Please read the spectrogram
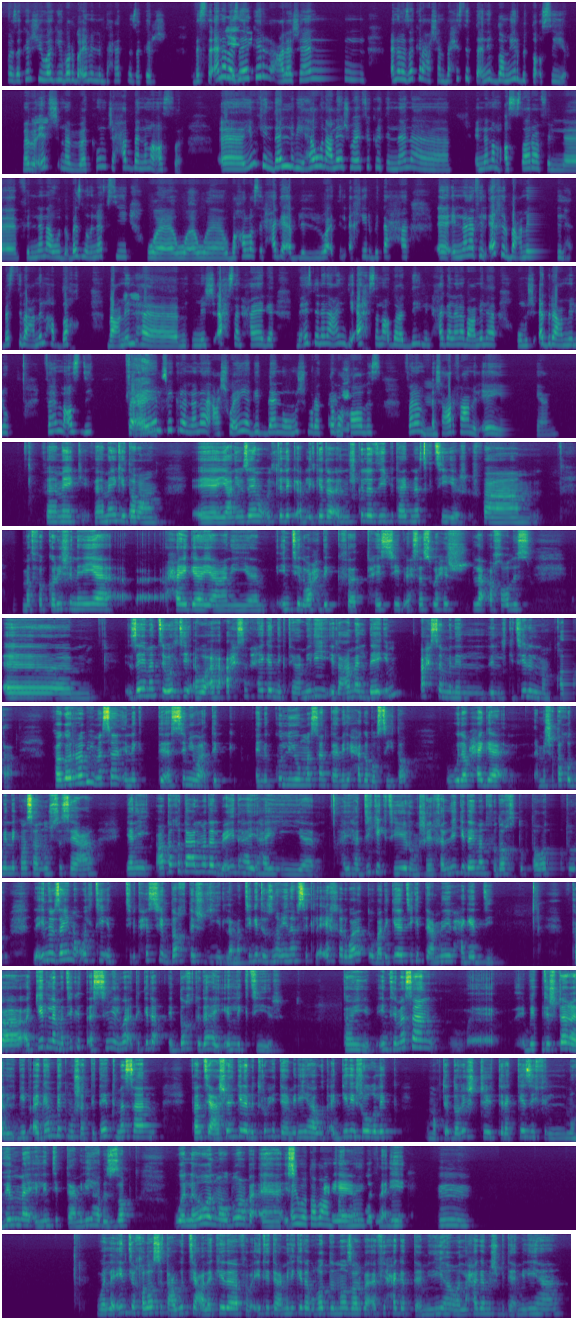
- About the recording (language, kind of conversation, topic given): Arabic, advice, إزاي أبطل أسوّف كتير وأقدر أخلّص مهامي قبل المواعيد النهائية؟
- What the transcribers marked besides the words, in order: tapping; unintelligible speech; distorted speech; mechanical hum; tsk; tsk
